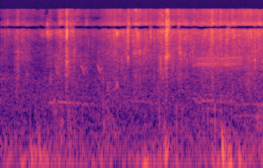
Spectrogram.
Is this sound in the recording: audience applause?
no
